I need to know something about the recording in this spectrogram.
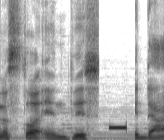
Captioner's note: beep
